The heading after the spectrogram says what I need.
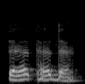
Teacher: और ल और स ल और ये वाला स क्या दंत जिनका उच्चारण ऊपर के दांतो पर जीव लगाने से होता है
